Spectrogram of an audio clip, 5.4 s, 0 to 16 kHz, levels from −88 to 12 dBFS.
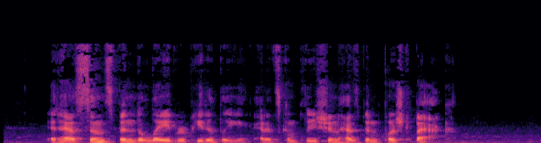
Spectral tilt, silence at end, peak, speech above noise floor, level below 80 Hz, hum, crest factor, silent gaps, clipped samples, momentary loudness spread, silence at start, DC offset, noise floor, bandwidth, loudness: -6 dB/octave; 0.9 s; -2 dBFS; 33 dB; -50 dBFS; none; 18 dB; none; under 0.1%; 10 LU; 0.5 s; under 0.1%; -52 dBFS; 11.5 kHz; -20 LUFS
